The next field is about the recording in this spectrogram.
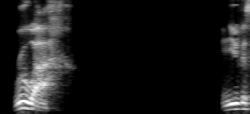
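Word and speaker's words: רוּחַ: concept of spirit, we see that it's actually pronounced ruah.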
